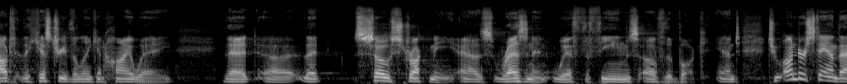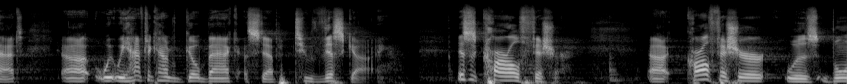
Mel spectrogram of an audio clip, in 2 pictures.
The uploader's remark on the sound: you’ll hear the audience react to some visuals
